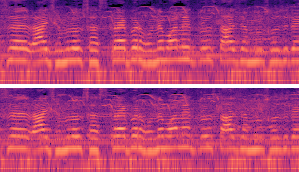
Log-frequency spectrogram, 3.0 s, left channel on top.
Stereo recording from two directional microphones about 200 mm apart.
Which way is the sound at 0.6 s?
35° left (ahead or behind).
